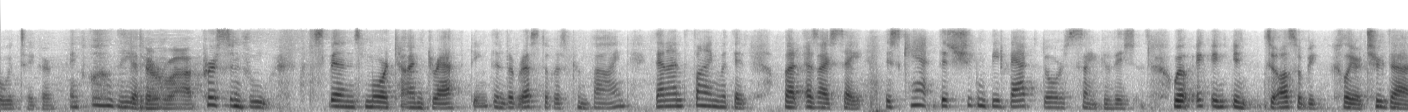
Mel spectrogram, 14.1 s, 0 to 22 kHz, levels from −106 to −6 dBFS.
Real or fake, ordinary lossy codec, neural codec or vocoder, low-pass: fake; Opus, 32 kbps; codec, 16 kHz, 0.7 kbps, FocalCodec; 7.2 kHz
